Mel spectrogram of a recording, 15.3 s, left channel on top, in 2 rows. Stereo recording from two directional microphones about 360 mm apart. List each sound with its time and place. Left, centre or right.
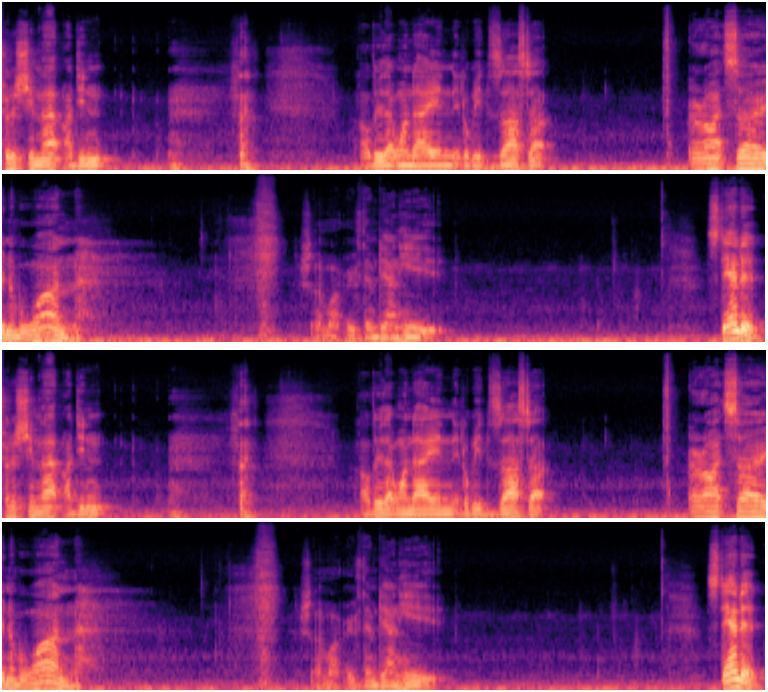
0.0 s speech: centre
3.6 s speech: centre
6.6 s speech: centre
10.2 s speech: centre
14.7 s speech: centre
